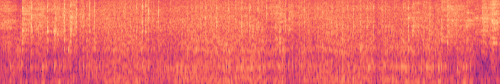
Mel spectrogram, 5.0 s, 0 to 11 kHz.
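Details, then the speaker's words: 1990 Harley-Davidson 883 EVO Sportster idling after reinstalling the Harley intake manifold and Keihin CV carburetor and fitting an Ultima single-fire ignition. Even, loping V-twin beat; the earlier suction whistle from the intake is gone. Normal, healthy idle. "sounds like it's working just fine sounds good to you yeah this is excited because she knows it's her bike [Music] oh man that is a healthy sound listen to that"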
